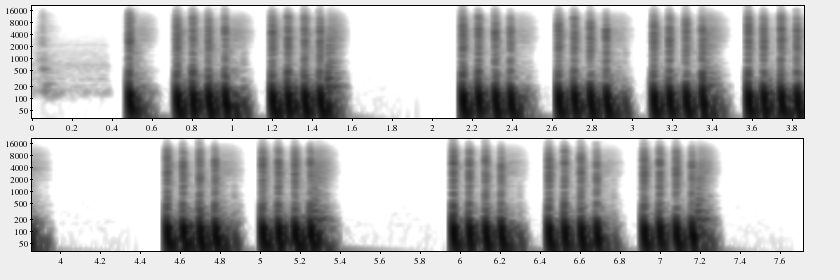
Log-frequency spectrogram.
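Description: A mixed kick drum hits in short groups of three and four, loud and punchy with deep low thump and sharp attack, each hit cutting off cleanly into silence, alone with no other instruments.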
